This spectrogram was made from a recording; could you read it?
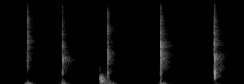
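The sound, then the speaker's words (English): A few sharp hand claps, fairly loud, in a slow, slightly uneven rhythm with one quick double clap in the middle, and no talking. “I don't know if you can hear me clapping, but I'm clapping.”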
